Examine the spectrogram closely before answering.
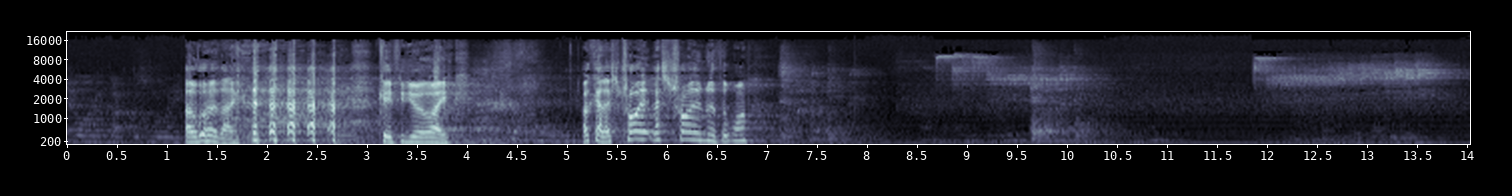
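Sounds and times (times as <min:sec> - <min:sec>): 
speech: 0:01.2 - 0:04.1, 0:05.2 - 0:07.2
laughter: 0:01.3 - 0:05.0
blue tit warning call: 0:08.7 - 0:10.2, 0:11.8 - 0:13.8.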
